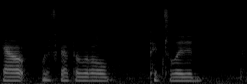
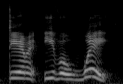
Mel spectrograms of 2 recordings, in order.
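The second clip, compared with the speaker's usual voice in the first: high, loud exasperated cry; urgent shout; 7 semitones higher, 16 dB louder than usual. Acted. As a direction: shout to stop someone leaving. Doctor urgently stopping departing colleague.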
